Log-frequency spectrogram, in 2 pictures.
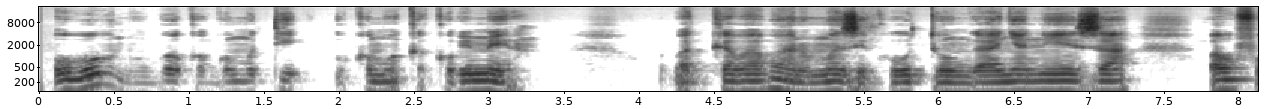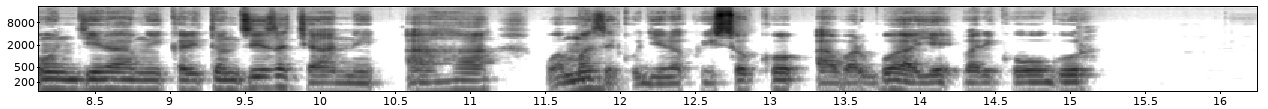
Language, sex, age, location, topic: Kinyarwanda, male, 25-35, Huye, health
